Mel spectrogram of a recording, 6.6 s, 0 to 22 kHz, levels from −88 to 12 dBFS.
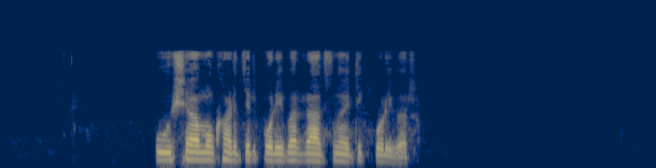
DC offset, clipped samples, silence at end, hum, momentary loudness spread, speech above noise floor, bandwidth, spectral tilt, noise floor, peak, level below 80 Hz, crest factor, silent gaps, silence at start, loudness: under 0.1%; under 0.1%; 2.5 s; none; 10 LU; 67 dB; 7.4 kHz; -5.5 dB/octave; -88 dBFS; -2 dBFS; -64 dBFS; 22 dB; none; 1.55 s; -22 LUFS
